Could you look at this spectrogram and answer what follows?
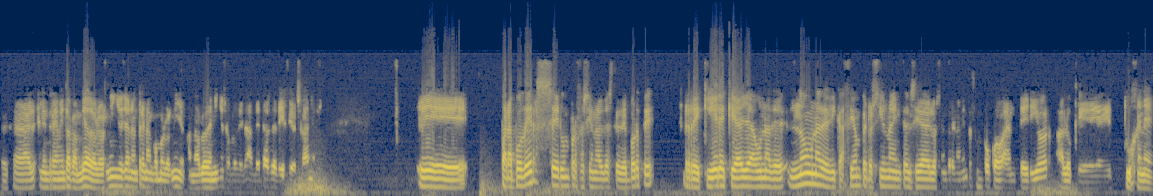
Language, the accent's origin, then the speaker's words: Spanish; Móstoles, Community of Madrid, Spain; yo soy un chaval de Madrid, de Móstoles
